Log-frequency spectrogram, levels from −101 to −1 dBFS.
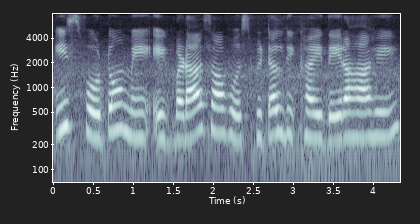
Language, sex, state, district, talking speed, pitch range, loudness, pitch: Hindi, female, Madhya Pradesh, Dhar, 150 wpm, 240-280 Hz, -15 LUFS, 250 Hz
